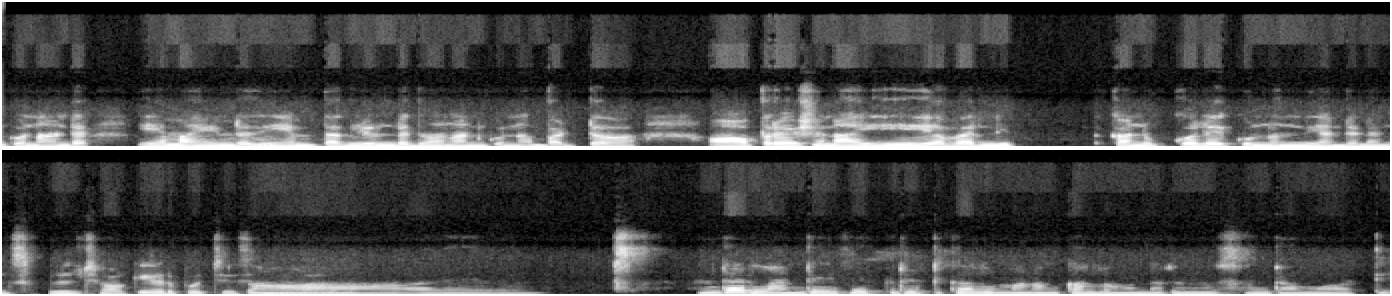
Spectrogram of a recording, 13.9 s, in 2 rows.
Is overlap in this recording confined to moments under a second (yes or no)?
yes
